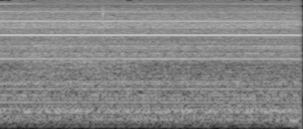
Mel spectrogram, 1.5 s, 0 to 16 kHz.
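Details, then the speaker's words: 2005 Yamaha Majesty YP400 scooter at key-on after oil change, kickstand down: brief, steady high whirr at even pitch, the fuel pump priming normally before starting. "you hear that fuel pong good to go"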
